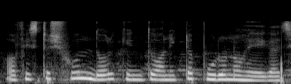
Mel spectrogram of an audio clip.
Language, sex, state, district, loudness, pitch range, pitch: Bengali, female, West Bengal, North 24 Parganas, -16 LUFS, 215-255 Hz, 225 Hz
